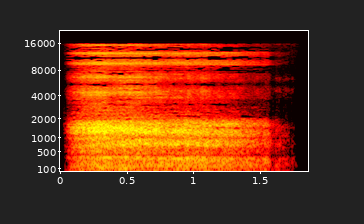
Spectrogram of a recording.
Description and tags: Monster roar.
Created from a clip of me inhaling air.
This sound, like everything I upload here,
